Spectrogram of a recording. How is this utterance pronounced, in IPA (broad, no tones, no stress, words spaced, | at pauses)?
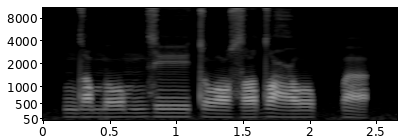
ndɑmɾɔːmnzeːtɔː zˤedˤoʕɔːpːa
